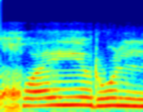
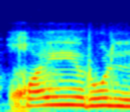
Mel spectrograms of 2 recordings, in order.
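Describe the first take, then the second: Both takes have the same delivery.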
